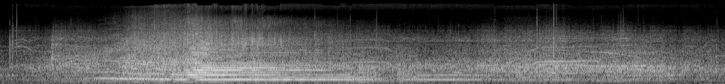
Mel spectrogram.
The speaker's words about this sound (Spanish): There goes Link Harris of New York in his 500-liter Ferrari. He's been clocked at close to 310 miles an hour in last month's Grand Prix in Colorado.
